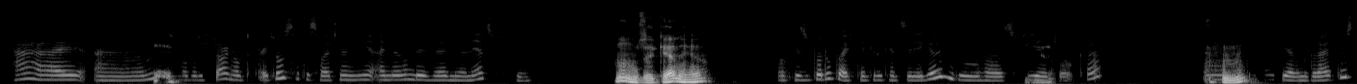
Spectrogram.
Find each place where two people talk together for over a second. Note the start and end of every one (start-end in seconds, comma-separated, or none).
none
